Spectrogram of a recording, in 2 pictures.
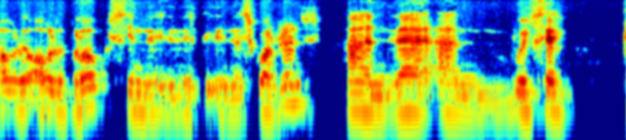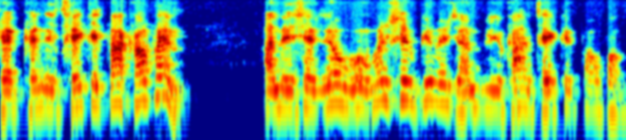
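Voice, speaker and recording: Somewhat breathy, a man speaks in a fairly high pitch. His pitch varies in an ordinary way. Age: 80s+. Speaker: army veteran. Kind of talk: interview answer.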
